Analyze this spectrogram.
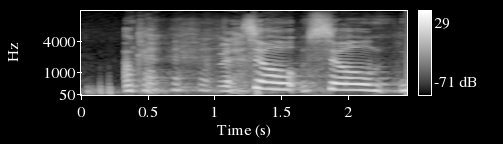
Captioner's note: laughter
